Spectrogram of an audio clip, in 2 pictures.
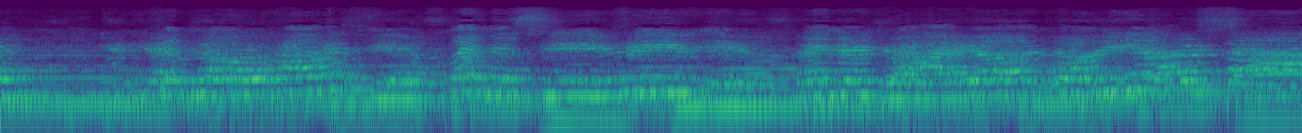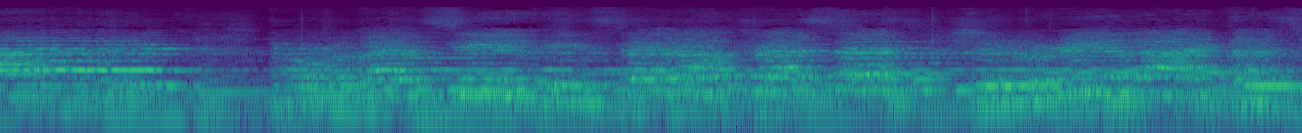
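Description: A song playing, with a choir of voices singing a melody over a steady bass line.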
